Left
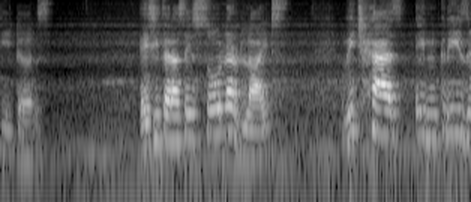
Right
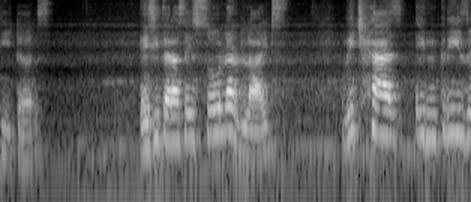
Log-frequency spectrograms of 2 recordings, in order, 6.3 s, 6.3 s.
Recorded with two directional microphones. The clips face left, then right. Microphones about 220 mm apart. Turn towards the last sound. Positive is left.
turn(degrees=-35)  # may be behind; listen again after turning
